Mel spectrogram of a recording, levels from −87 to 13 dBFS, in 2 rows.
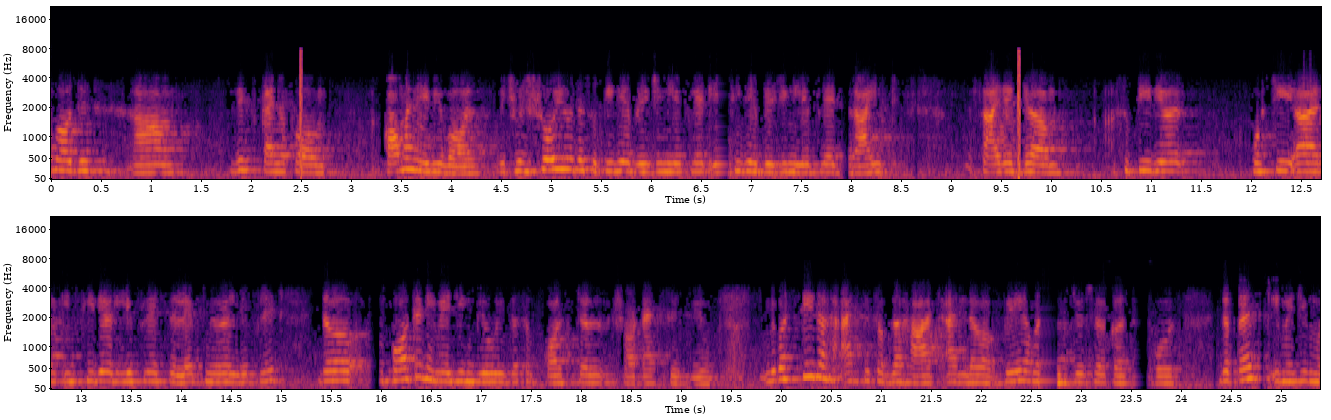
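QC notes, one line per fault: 2.49 s and 9.67 s, uninitialised buffer: each is a single 20 ms block of harsh, loud digital noise that jumps out of the surrounding audio. Something handed a buffer to playback before any real samples had been written into it, so whatever leftover values were sitting in memory got played as sound. Because that junk has no relation to the actual signal, it lands as an abrupt, loud crack.
6.68–6.80 s, 7.91–8.00 s and 15.89–16.01 s, burst of packet loss: three holes of about 90, 60 and 90 ms where a run of packets didn't arrive in time. The receiver kept the last bit of sound going and faded it down across the gap, so you hear a held, dimming tail instead of real content. When audio comes back it has skipped ahead, and the stretch in between is simply gone.
8.63–8.69 s, short concealed packet loss: only about 30 ms went missing here, and the receiver papered over it by extending the preceding sound for a moment, then crossfading back into the real signal. 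Because the patch is so short, it comes across as a quick smear or slight wobble rather than an obvious gap.
22.61–24.84 s, repeated packet loss (robotic sound): over these roughly two and a quarter seconds, six separate gaps hit one after another, the longest about 147 ms and together about 390 ms of missing audio. Each gap gets patched by stretching the last sound, and the next one arrives before things settle, so the passage turns choppy, with chunks missing. All of this rides on the G.722 call path, which keeps nothing above 8 kHz, consistent with 64 kbps G.722.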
